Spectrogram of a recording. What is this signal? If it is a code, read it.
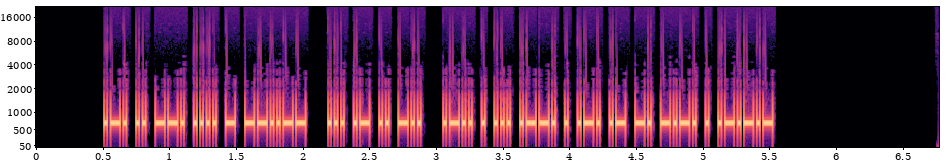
Morse code, heard as a keyed tone, about 50 wpm, 700 Hz. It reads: RIGHT, SAID LESPERANCE.
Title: A Sound Of Thunder 50wpm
